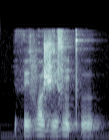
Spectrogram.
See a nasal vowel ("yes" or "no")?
yes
